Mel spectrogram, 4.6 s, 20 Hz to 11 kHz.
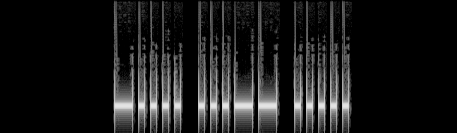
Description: Morse code, heard as a keyed tone, about 20 wpm, 700 Hz. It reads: 635
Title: Common Cut Numbers - 3-Digit 20wpm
